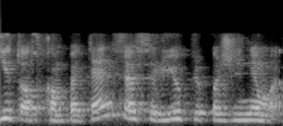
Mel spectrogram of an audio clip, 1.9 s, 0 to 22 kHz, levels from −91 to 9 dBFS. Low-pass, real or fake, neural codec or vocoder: 7.2 kHz; real; none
